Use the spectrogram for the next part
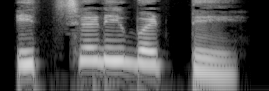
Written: ಇಚ್ಚಡಿಬಟ್ಟೆ

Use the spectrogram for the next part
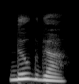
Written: ತೆಗ್ಗು

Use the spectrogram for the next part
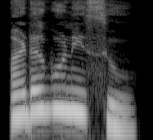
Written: ಅಡಗಾಣಿಸು

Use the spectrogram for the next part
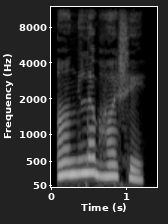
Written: ಆಂಗ್ಲಭಾಷೆ

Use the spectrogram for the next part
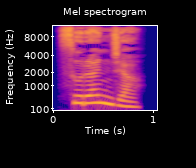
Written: ಸುರಂಜಿ

